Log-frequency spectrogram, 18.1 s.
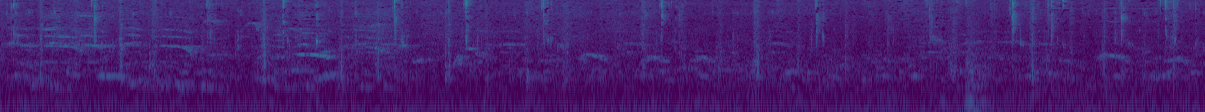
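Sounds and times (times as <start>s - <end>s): faint bird calls: 0.0s - 11.9s
eating clicks and smacks: 0.0s - 18.0s.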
